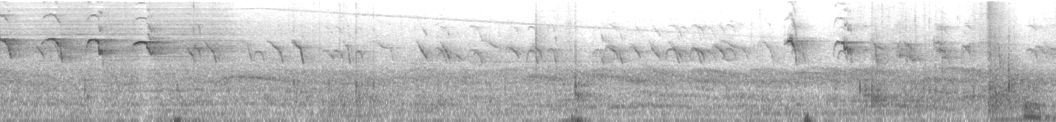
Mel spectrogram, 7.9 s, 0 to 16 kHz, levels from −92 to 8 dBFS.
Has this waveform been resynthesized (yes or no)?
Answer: no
